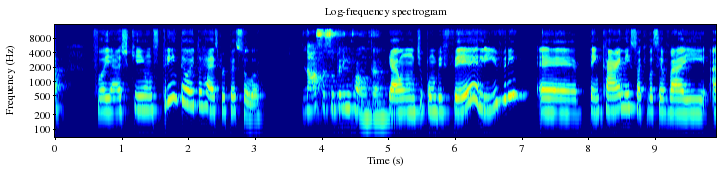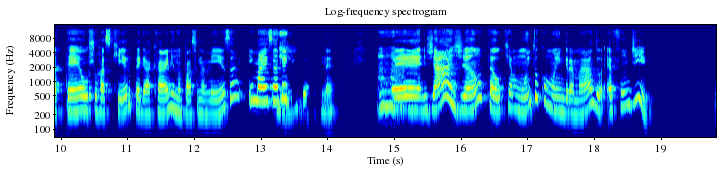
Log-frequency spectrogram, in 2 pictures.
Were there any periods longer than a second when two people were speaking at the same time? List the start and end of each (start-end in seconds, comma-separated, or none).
none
